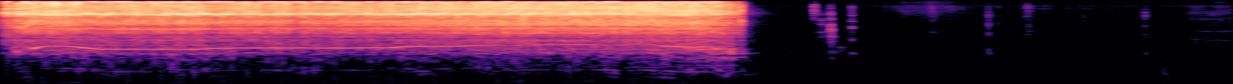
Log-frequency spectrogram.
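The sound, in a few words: tightening car battery terminal nut with a tool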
